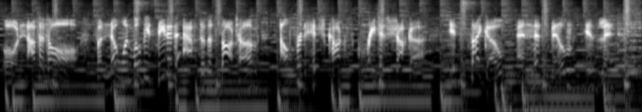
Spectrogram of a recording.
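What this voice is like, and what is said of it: 1960s movie announcer voice. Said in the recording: “it must be supposed to be read in like a 60s announcer voice”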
